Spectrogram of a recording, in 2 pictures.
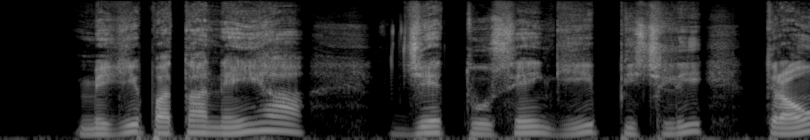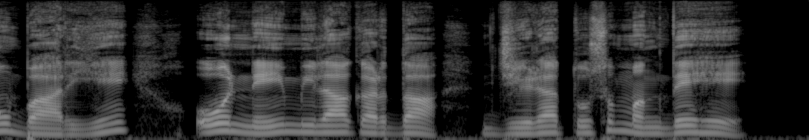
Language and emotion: Dogri, surprised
